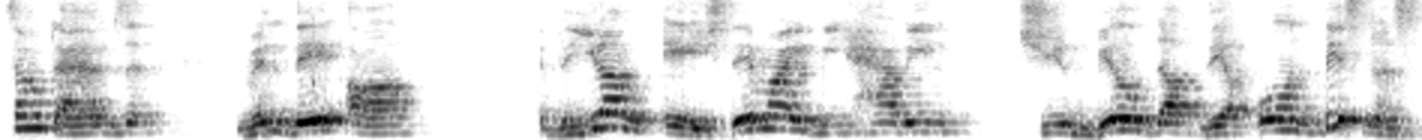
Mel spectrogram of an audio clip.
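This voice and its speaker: A man speaks at a fairly slow pace, and room echo can be heard. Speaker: English teacher. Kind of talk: tutorial.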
